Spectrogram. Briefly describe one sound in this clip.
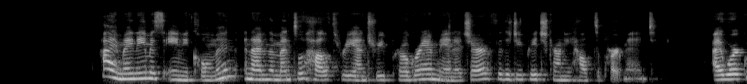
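A woman speaks calmly into a microphone over an online call.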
